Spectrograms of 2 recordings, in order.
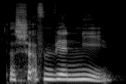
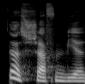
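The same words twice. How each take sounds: First: A tired, panting sigh of defeat; out of breath from scrubbing, giving up; puffing despair. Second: Low, steady and confident; the helper calmly encouraging the worn-out man; calm reassurance. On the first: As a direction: gasp it out, worn down. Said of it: "schnaufte der Mann". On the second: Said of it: "sagte der andere". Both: A narrator's reading.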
